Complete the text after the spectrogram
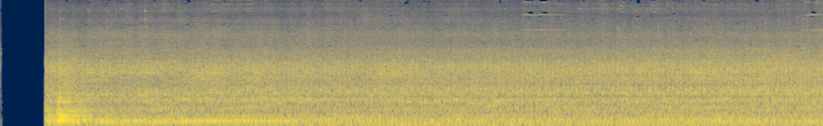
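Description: A truck engine rumbles steadily outdoors.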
